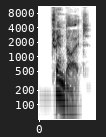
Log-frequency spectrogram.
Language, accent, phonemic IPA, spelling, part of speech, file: English, Australia, /ˈtɹɛndaɪt/, trendite, noun, En-au-trendite.ogg
- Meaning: A person given to following trends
